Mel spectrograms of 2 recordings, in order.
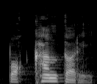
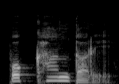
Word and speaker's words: পক্ষান্তরে: অনেকেই পক্ষান্তরে এরকম উচ্চারণ করে থাকেন, যা সঠিক নয়। সঠিক হবে পক্ষান্তরে।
